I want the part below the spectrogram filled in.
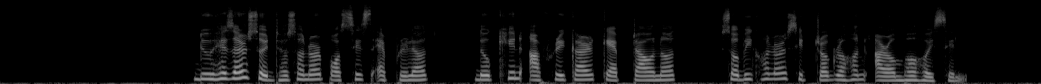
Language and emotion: Assamese, neutral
